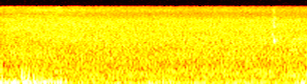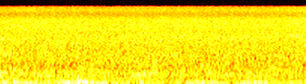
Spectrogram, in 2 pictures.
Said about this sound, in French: Voilà, voilà. Ça, c'est le bruit de la fontaine de Trévis.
